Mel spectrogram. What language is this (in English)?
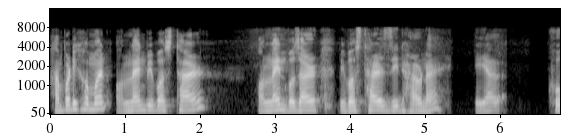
Assamese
